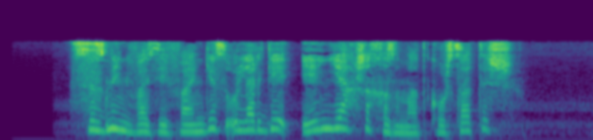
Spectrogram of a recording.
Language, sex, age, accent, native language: Uzbek, female, 30-39, Samarqand, Uzbek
